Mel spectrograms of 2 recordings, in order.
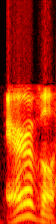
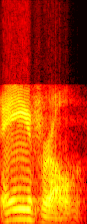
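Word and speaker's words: Averell: But this Erival Harriman, he was a big player in the New World Order, wasn't he? Well, Averill is how it's pronounced, Averill Harriman.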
